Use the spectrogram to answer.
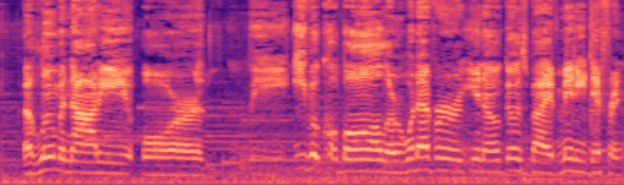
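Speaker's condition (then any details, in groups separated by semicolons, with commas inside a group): No condition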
